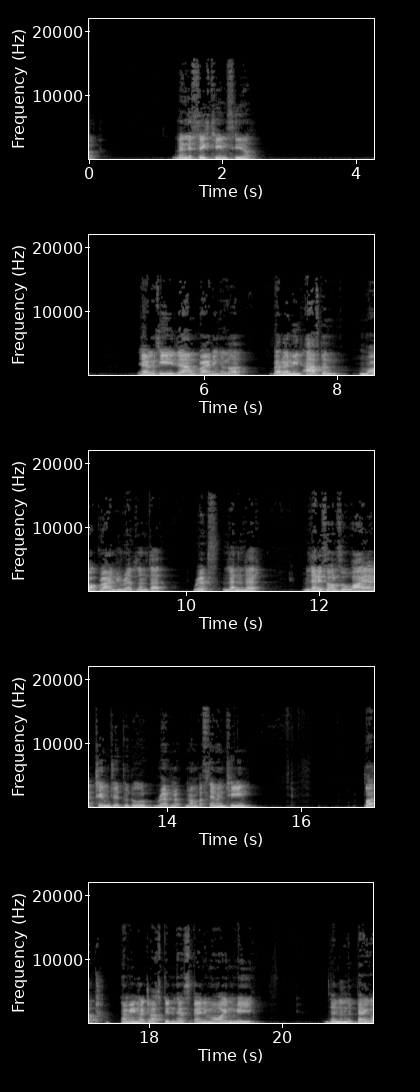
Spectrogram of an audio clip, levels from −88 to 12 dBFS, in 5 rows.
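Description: Around 13.11 s there's a short concealed packet loss: about 20 ms never arrived, and the receiver papered over it by extending the preceding sound, leaving a quick smear or wobble.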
